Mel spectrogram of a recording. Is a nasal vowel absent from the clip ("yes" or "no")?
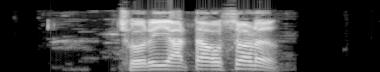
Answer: yes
